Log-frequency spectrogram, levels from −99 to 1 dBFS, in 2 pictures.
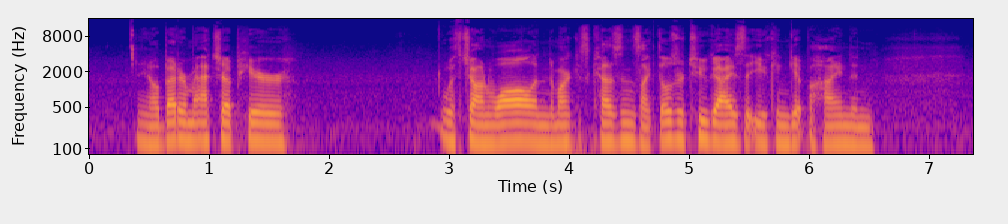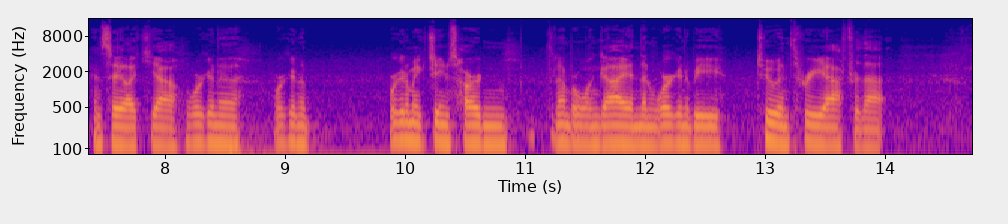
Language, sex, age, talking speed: English, male, 20-39, 200 wpm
